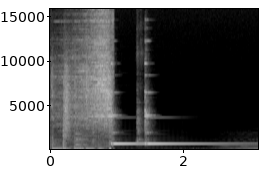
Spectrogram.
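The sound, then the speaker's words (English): Music cuts off abruptly and the doorbell of John Lennon's Bank Street apartment chimes, two clear tones ringing out, then a long, slowly fading hum of resonance. “The doorbell to John Lennon's Bank Street apartment rang.”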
